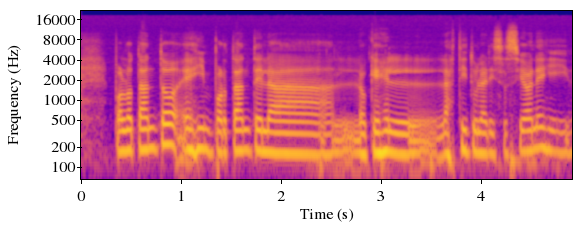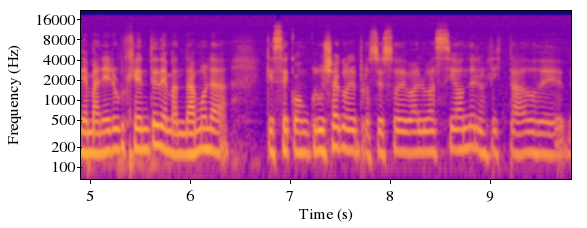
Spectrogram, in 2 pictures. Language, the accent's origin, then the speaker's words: Spanish; Uruguay; Yo vengo de Uruguay, donde el nivel superior en Uruguay lo absorbió casi toda la universidad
